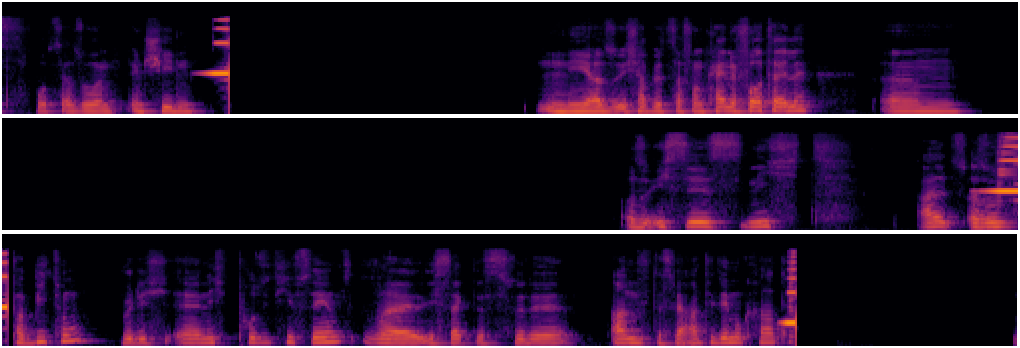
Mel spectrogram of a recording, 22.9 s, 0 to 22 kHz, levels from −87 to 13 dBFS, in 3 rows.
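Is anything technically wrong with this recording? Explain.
Yes. An unstable filter fires at 1.46–1.77 s, 14.88–15.32 s and 21.05–21.49 s. Runaway feedback swells a tone of around 1.5 kHz (around 1 kHz last) to clipping, then the signal drops out for 70, 50 and 310 ms.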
